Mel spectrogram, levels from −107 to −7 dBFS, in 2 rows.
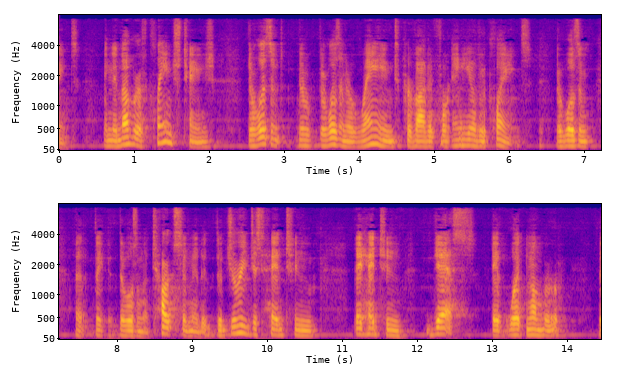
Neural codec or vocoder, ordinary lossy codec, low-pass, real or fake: codec, 24 kHz, 1 kbps, SNAC; MP3, 48 kbps; 7.2 kHz; fake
